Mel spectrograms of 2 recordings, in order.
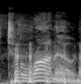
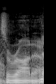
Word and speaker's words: Toronto: Yeah, Toronto. – Not Toronto. Is it? – I'm sure people pronounce it both ways. – I think they're both. – Hogtown. – They're both legal.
